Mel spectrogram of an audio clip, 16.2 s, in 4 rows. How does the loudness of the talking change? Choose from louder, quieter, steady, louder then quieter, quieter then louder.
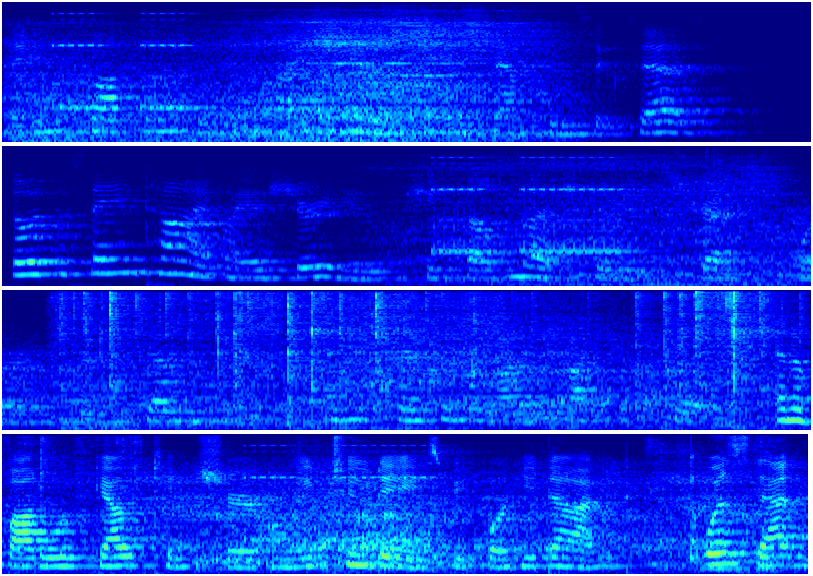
louder.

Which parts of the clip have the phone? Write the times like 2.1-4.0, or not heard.
0.2-1.0, 6.2-7.7, 13.3-14.3.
